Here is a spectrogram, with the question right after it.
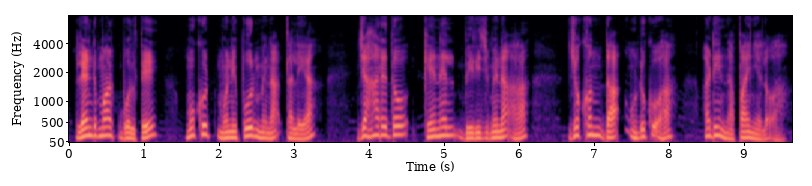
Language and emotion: Santali, neutral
